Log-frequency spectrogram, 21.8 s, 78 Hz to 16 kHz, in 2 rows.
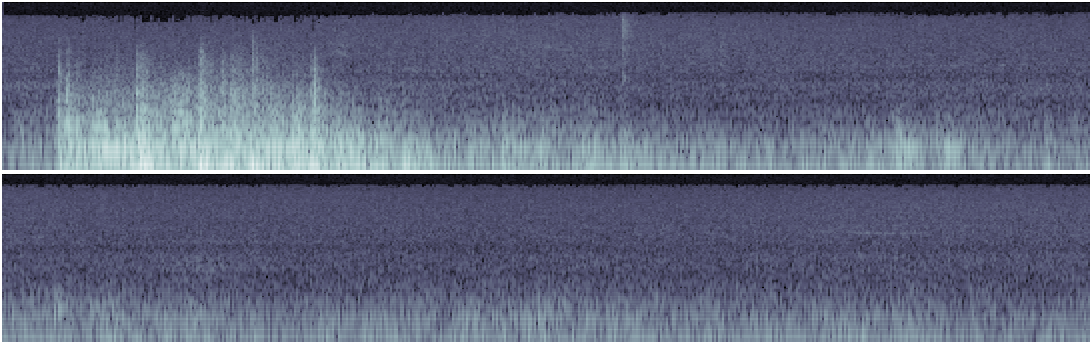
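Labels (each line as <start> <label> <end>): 0.0 White noise. 21.8
0.5 Rumbling fades away. 6.4
8.9 A faint rumble. 9.7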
